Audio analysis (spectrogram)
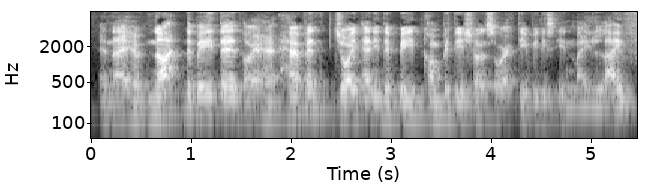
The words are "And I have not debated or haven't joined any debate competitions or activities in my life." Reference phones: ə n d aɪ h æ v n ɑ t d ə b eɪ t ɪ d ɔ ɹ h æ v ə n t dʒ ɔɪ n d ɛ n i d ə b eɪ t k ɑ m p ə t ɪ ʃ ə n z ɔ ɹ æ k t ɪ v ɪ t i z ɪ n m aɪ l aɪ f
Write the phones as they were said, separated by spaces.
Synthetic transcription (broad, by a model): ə n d aɪ h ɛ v n ɑ t d ə b eɪ t ɪ d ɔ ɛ h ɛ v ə n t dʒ ɔɪ n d ɛ n i d ə b eɪ t k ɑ m p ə t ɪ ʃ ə n s ɔ ɹ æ k t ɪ v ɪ t i s ɪ n m aɪ l aɪ f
